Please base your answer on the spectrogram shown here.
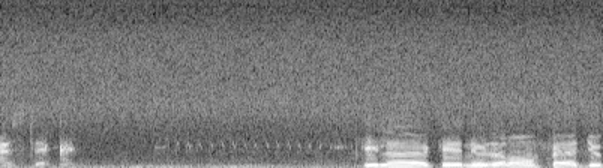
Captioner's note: speaking french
